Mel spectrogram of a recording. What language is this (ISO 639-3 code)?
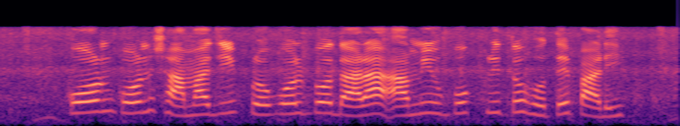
ben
